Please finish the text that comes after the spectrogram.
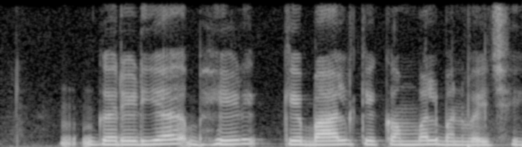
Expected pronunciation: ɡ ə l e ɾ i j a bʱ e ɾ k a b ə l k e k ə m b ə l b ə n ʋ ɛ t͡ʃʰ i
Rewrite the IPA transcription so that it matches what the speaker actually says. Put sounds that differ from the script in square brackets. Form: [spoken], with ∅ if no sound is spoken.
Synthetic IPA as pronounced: ɡ ə [ɾ] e [ɽ] i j a bʱ e [ɽ] k [e] b [a] l k e k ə m b ə l b ə n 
